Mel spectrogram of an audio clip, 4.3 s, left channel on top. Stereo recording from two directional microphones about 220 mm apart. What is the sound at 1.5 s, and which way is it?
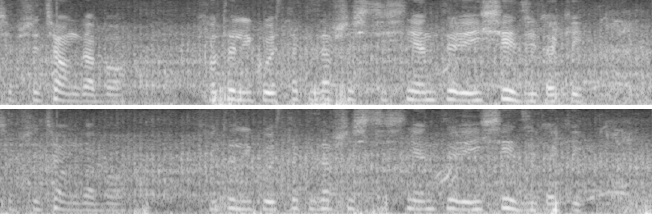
Speech, 40° left (ahead or behind).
